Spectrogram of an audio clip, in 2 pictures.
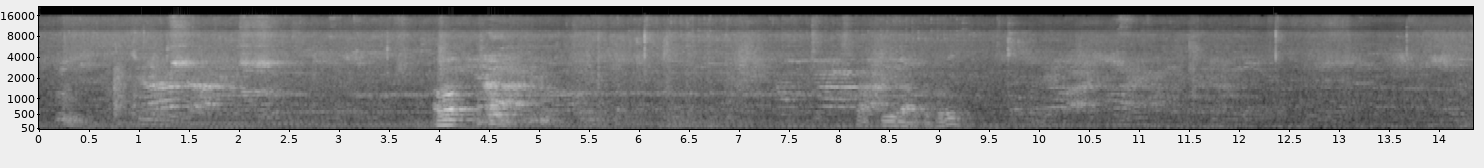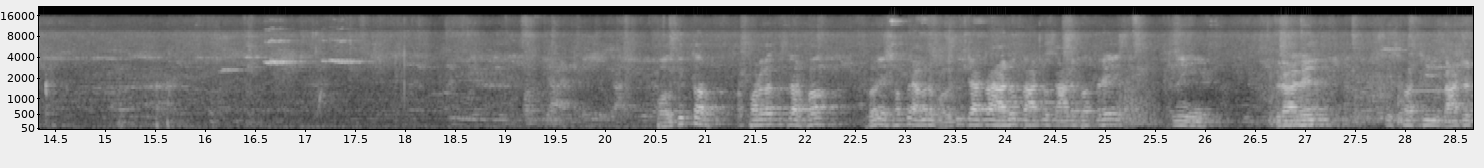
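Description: A man speaks into a microphone in a steady, formal tone.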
